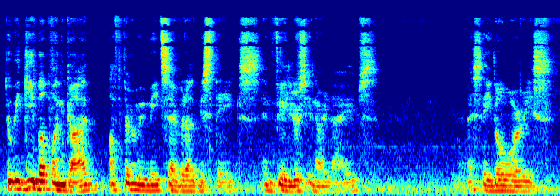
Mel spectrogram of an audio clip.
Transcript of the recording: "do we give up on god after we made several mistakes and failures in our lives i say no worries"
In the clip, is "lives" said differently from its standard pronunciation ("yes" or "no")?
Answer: yes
